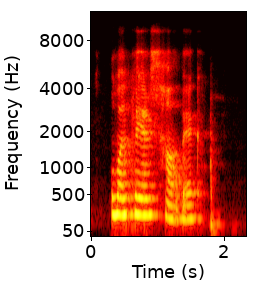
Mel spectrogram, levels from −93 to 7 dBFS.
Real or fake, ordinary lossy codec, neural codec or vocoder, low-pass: fake; Opus, 24 kbps; codec, 16 kHz, 8 kbps, FreqCodec, smaller model; 7.2 kHz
